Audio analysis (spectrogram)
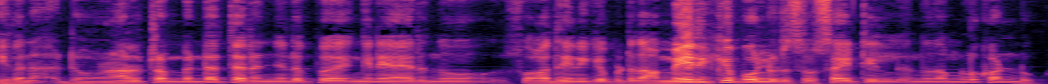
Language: Malayalam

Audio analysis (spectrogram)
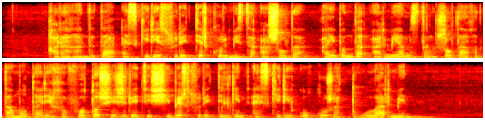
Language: Kazakh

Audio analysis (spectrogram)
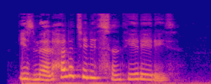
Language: Kabyle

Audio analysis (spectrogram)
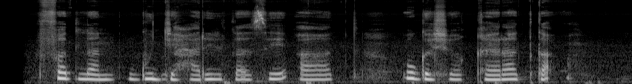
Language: Somali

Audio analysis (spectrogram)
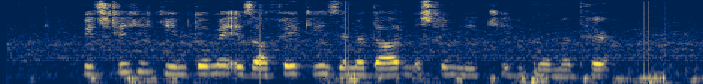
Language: Urdu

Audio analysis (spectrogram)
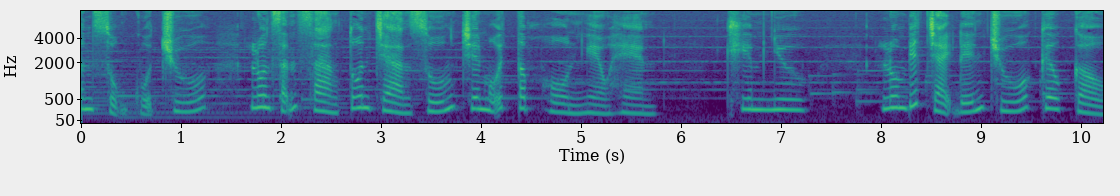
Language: Vietnamese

